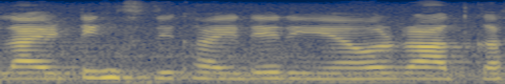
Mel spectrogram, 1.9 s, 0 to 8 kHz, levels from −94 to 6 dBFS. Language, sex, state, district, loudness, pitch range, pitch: Hindi, female, Haryana, Rohtak, -18 LUFS, 200-215 Hz, 205 Hz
